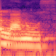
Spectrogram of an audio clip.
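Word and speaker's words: Llanos: तो ये है लानूस, इसका प्रोनाउंसिएशन होगा लानूस, ठीक है ना, प्रोनाउंसिएशन क्या होगा, लानूस, बिल्कुल बिल्कुल, वेनेजुएला एंड कोलंबिया।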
